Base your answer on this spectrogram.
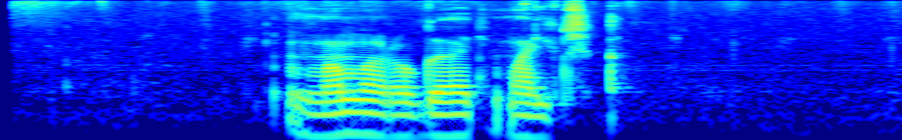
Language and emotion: Russian, neutral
